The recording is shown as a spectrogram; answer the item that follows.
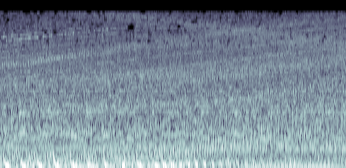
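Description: Psytrance track with a fast, pulsing kick and bassline under dense, gritty synth layers. A little past halfway the pulsing drops out, leaving a held bass note under a rising sweep, building toward a breakdown.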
